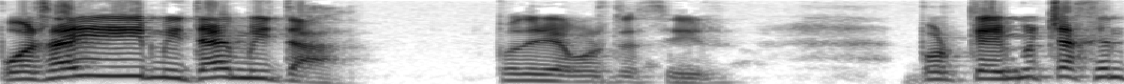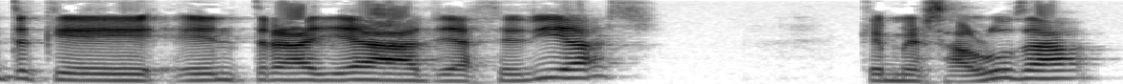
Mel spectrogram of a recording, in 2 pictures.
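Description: A woman at medium pitch has a bright, sharp tone with very wide pitch swings and big swings in loudness. The recording is very clean, with a silent background. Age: 40s. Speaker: TikTok live streamer. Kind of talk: interview. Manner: halting, with many fillers and repetitions.

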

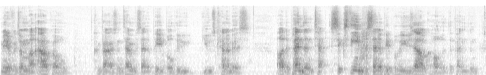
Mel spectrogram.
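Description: A man's fairly low, somewhat breathy voice at a very fast pace, with ordinary pitch variation. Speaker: podcast co-host and musician. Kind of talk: casual chat.

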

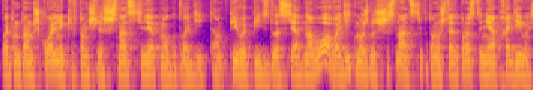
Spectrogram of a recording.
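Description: Over noticeable background noise, a man talks at a fairly low pitch and a moderate pace, with fairly even intonation and hardly any pauses. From Chelyabinsk, Russia. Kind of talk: casual chat.

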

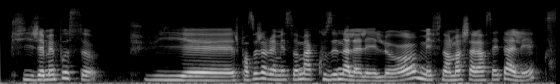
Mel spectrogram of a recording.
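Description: Using a plain, everyday voice, a woman talks at a fairly quick pace, her fairly high pitch showing ordinary pitch variation. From Quebec, Outaouais (Cantley). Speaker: notary. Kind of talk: interview.

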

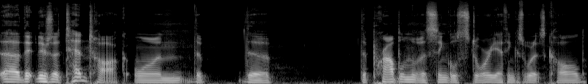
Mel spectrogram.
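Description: The pace here is moderate, and the pitch varies in an ordinary way. It is an ordinary speaking voice. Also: man. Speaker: podcast host. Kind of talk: casual interview. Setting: studio. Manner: frequent fillers and restarts.

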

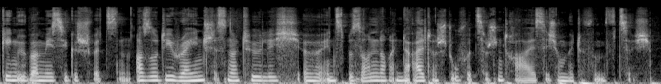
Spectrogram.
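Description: A woman speaks with very even loudness against noticeable background noise. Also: fairly quick pace. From Germany, near Trier (Rhineland-Palatinate). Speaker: physician. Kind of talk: radio interview. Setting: radio studio.

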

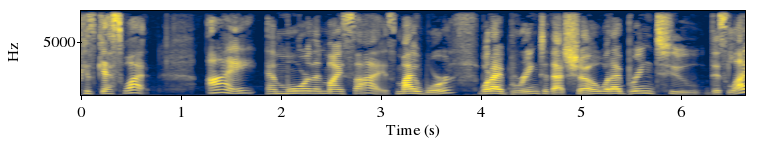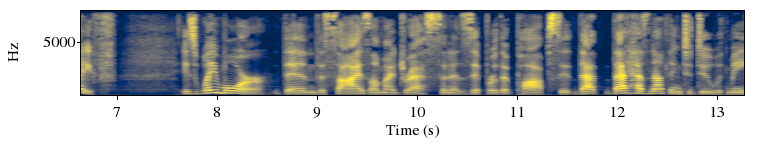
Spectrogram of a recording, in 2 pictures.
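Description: Using an ordinary speaking voice, a woman talks at a fairly slow pace with lively intonation. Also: medium pitch for a woman. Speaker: TV co-host. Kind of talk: testimony.

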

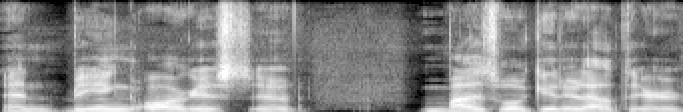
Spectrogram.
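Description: Speaking at a moderate pace with medium pitch and lively intonation, a man has an unremarkable speaking voice, captured in a very clean recording against a silent background. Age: 50s. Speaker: podcast host and author. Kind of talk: casual monologue. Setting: home closet studio.

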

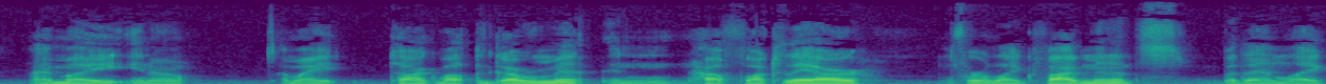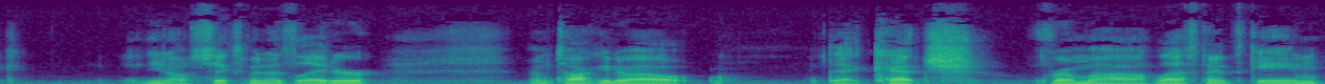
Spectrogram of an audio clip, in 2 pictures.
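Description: Fairly low-pitched male speech at a moderate pace, dark and mellow in tone, monotone and flat, broken by long, frequent pauses, against a quiet background. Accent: American. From New York State (outside the city). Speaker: podcast host. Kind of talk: casual solo monologue. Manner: mumbling at times.

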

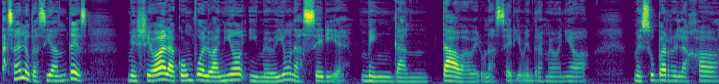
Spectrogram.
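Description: Her tone is dark and mellow. The woman speaks at a fairly slow pace with fairly even intonation. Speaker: podcaster. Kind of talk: personal monologue. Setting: lying in bed in dark room. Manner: halting.

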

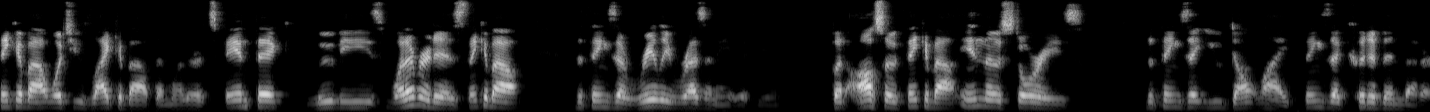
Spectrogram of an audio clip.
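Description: A man has a plain, everyday voice at a fairly high pitch and a moderate pace. His intonation stays fairly even while his loudness swings widely. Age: 40s. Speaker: fan fiction author. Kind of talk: casual chat.

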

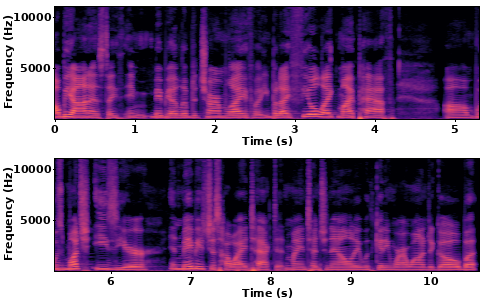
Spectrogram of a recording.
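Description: A woman with an American accent speaks at medium pitch and a fairly quick pace, her intonation fairly even. It is an ordinary speaking voice, in a very clean recording with a silent background. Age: 40s. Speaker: college athletic director. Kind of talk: interview.

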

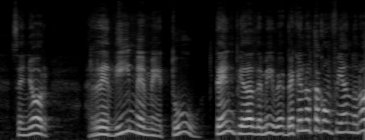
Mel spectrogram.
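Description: A man speaks with lively intonation. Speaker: pastor. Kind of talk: sermon. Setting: church. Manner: earnest, expository preaching, steady teaching pace with pauses and repeats.

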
